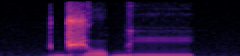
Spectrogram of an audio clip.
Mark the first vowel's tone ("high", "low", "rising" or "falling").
high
